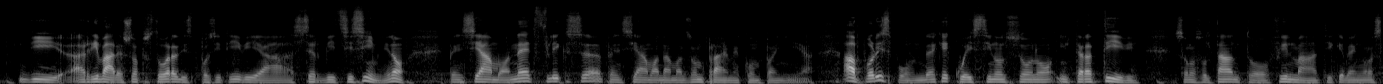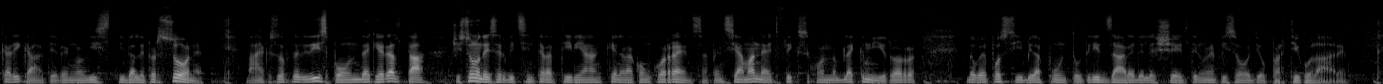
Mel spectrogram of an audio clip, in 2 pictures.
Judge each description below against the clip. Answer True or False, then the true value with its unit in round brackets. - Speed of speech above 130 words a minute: True (150 wpm)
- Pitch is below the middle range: True (105 Hz)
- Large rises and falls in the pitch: False (2.9 semitones)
